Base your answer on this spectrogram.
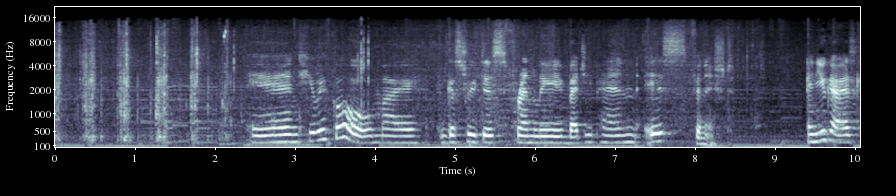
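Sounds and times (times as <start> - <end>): pepper mill grinding: 0.0 - 9.0.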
